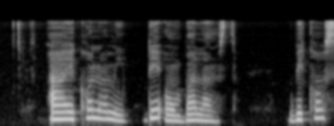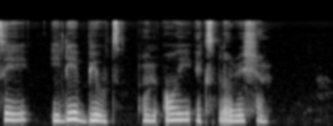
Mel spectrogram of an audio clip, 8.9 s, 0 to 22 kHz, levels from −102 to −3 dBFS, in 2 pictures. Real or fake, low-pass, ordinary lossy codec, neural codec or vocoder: real; 10.8 kHz; none; none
